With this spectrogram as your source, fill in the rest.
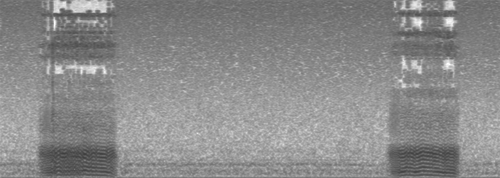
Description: My Boston Terrier puppy Fenway Punky Monkey Brewster, doing what she does best: snoring!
